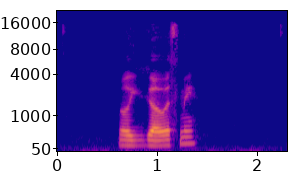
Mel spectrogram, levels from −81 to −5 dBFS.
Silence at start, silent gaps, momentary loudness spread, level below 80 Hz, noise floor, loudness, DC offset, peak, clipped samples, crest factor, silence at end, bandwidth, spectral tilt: 0.6 s; none; 14 LU; -74 dBFS; -70 dBFS; -33 LUFS; under 0.1%; -16 dBFS; under 0.1%; 20 dB; 0.9 s; 16.5 kHz; -5.5 dB/octave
